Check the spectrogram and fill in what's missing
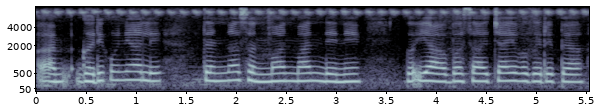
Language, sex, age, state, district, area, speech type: Marathi, female, 18-30, Maharashtra, Wardha, rural, spontaneous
